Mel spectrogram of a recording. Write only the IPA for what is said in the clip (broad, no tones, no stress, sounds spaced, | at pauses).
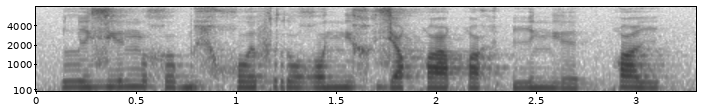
l i zʲ e ŋ ɵ x ɵ b i x χʷ e f r u ʁʷ ɨ nʲ ɨ x zʲ ʉ qʷ e qʷ e x ʔ i nʲ e | qʷ i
